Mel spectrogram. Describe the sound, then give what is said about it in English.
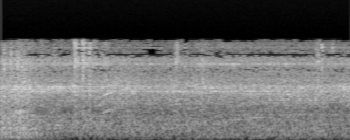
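A cable car going back down Knob Hill at Powell on Pine Street rolls past close by on the left, a loud, steady rumble and clatter of wheels on track that holds even throughout, with a couple of faint metallic clicks riding on top. “Another cable car about to pass us on my left.”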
